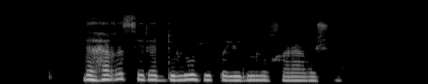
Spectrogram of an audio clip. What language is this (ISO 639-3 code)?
pus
